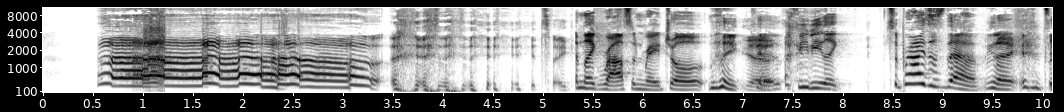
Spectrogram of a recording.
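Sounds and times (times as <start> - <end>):
people wailing and screaming: 0.6 - 3.5
speech: 3.5 - 4.4, 5.2 - 10.0
laughter: 3.5 - 5.3.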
